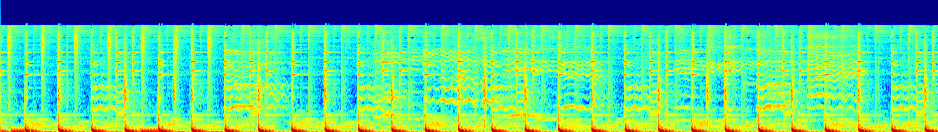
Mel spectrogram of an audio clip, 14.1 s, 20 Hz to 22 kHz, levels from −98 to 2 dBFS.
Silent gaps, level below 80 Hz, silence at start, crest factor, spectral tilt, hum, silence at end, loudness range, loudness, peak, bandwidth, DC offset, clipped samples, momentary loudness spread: none; -14 dBFS; 0 s; 12 dB; -4 dB/octave; none; 0 s; 0 LU; -15 LUFS; 0 dBFS; 10.5 kHz; under 0.1%; 0.1%; 3 LU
